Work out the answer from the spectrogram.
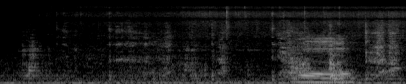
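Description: Chopped onion scraped with a knife off a plastic cutting board into a hot frying pan, with knife scrapes and light knocks on the board and a sizzle building as the onion hits the oil. A short voice sound, about three seconds in, is the loudest part.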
